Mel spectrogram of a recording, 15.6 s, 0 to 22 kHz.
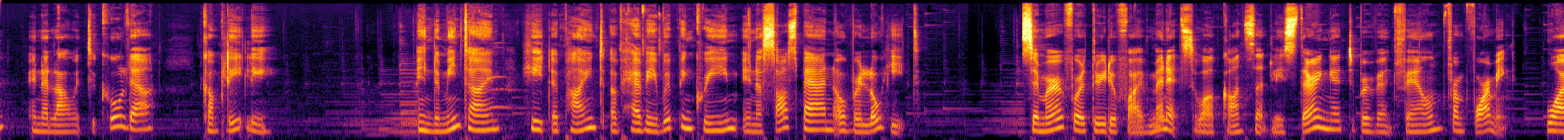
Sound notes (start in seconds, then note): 4.7 Mammu meows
